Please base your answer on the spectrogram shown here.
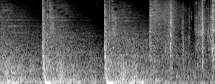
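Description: Winter Soldier fires his weapon in Marvel Rivals while wearing the Blood Soldier skin. Two sharp, loud shots ring out a moment apart, followed by a quicker cluster of bursts, with no voices.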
